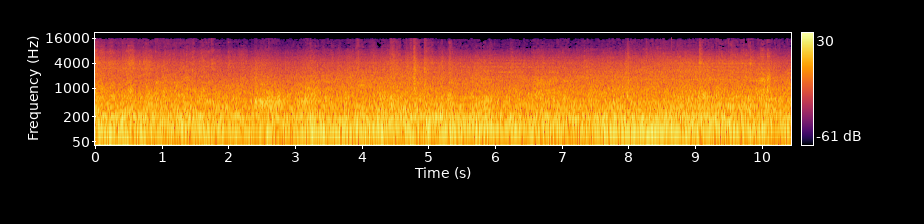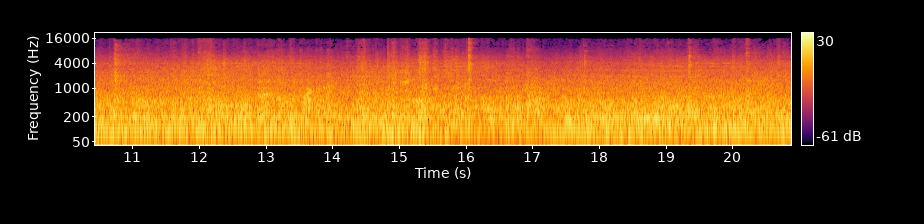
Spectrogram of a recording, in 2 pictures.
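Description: BNSF freight train rolling past: a steady rumble and low drone of the cars, with wheels clicking over rail joints.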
